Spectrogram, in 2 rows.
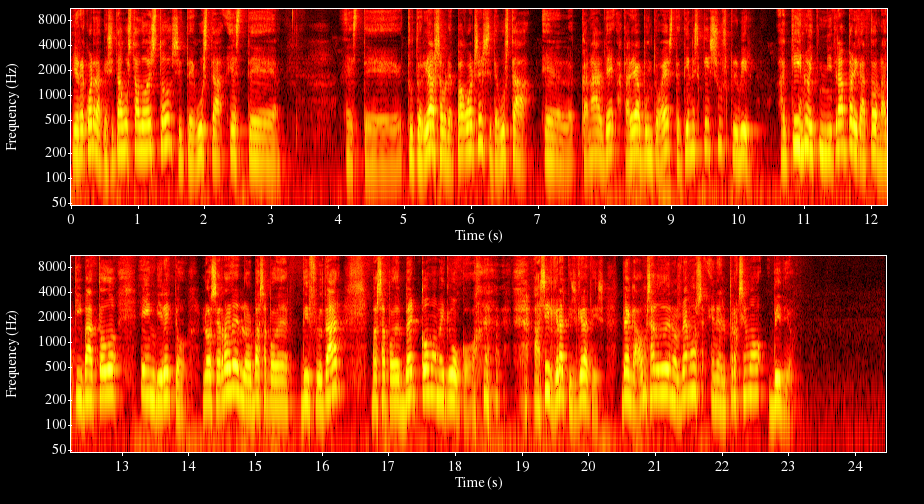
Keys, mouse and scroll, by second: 24.3 click.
